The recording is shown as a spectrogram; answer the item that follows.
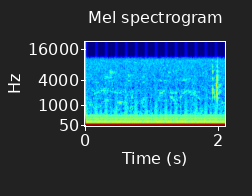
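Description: Steady low electrical hum, like mains hum picked up by the recording, with a few fainter higher tones above it and no change through the pause.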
